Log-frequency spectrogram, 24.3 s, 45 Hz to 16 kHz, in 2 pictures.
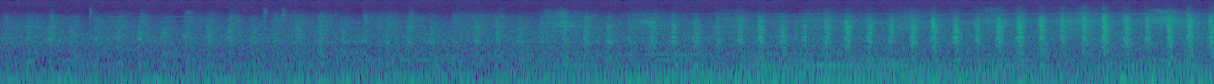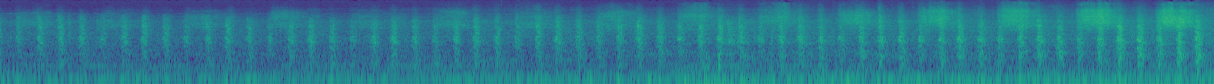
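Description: GWR Saint class 4-6-0 steam locomotive 2999 'Lady of Legend' working a train, its exhaust a rapid, even chuffing that grows steadily louder as it approaches.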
